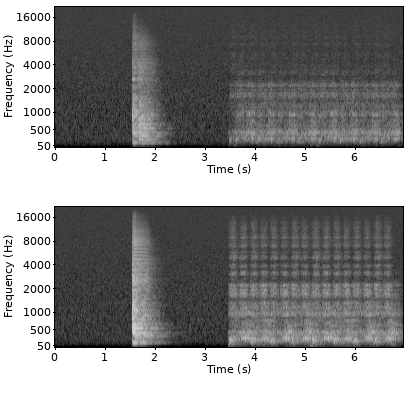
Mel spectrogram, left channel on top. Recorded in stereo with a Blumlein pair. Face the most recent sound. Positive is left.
turn(degrees=-45)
